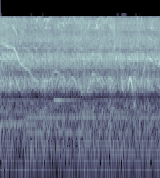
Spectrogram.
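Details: Dental surgical drill sectioning an infected wisdom tooth for extraction: steady high-pitched whine with water spray hiss.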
